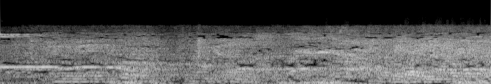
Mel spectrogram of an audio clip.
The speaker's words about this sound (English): 47 seconds left as she gets a good round of applause from the fans here.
